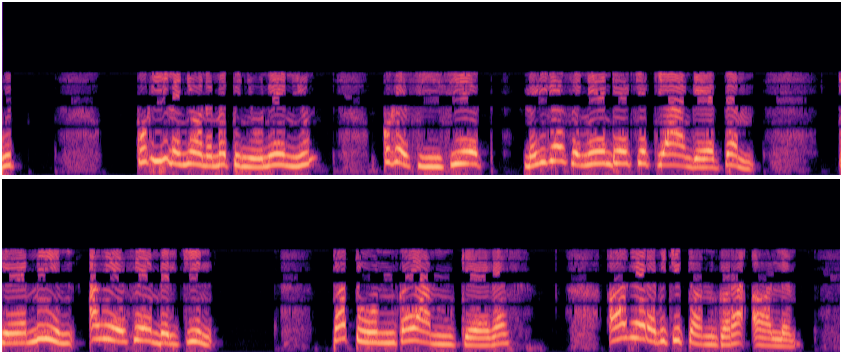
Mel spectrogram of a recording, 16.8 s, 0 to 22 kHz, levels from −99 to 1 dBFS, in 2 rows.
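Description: From start to finish the speech carries heavy MP2 compression damage, with nothing above 4 kHz. The likely cause is a low bitrate MPEG Layer II encode, which fits about 16 kbps. Too few bits forced the upper sub-bands off and left the remaining ones coarsely quantised. It sounds dull and muffled, with a gurgling, granular roughness. A spectrogram would show a hard ceiling at 4 kHz and blocky, flickering energy in the bands below.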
